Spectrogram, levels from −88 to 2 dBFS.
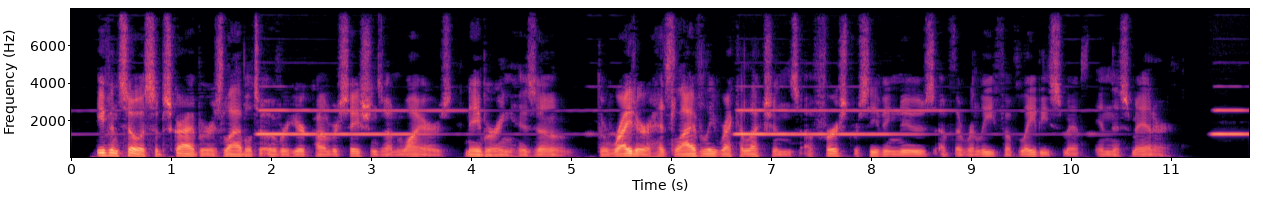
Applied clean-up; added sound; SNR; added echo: classical method log-MMSE.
